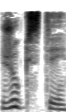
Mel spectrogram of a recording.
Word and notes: jouxter: francais

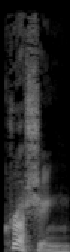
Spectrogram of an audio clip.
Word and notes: crushing: anglais

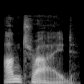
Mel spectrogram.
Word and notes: untried: anglais

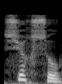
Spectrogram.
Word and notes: sursaut: French

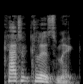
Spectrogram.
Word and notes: cataclysmic: anglais

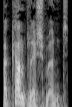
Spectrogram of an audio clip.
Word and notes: accomplishment: anglais

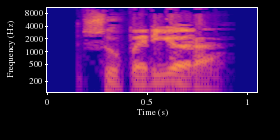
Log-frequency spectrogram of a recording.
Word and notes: superior: espagnol

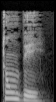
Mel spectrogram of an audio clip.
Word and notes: tombée: francais

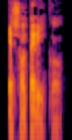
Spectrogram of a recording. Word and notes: esotérico: espagnol

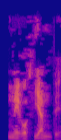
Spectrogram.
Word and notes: negociante: espagnol

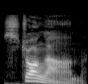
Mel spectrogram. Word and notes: strongarm: anglais

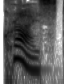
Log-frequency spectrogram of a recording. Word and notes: Christ: anglais

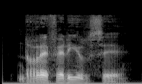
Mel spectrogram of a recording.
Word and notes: referirse: espagnol

